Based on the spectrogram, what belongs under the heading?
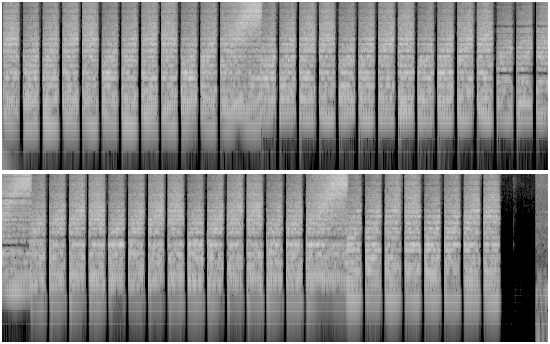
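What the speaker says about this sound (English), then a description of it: "And then we also have these stab chord layers. They sound like this." Layered synth stab chords hammer out a steady, rapid pulse of short, dense chord hits, with the chord shifting lower partway through and a few rising swept accents, all loud and continuous before a brief cutoff.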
